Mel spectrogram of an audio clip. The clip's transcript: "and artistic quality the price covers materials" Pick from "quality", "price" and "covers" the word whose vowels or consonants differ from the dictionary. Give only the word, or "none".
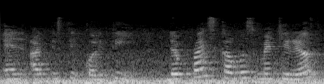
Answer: covers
